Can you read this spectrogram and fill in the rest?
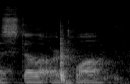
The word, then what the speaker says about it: Stella Artois: It's, yeah, Stella Artois.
